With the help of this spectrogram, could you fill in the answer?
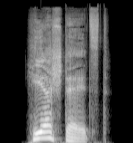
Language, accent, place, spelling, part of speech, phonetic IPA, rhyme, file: German, Germany, Berlin, herstellst, verb, [ˈheːɐ̯ˌʃtɛlst], -eːɐ̯ʃtɛlst, De-herstellst.ogg
- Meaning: second-person singular dependent present of herstellen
